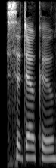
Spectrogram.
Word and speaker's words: Sudoku: Sudoku.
